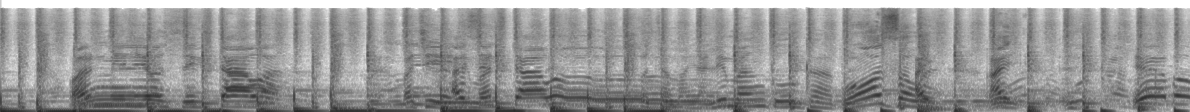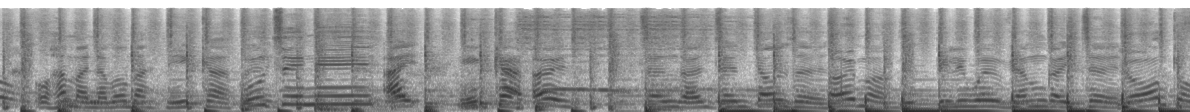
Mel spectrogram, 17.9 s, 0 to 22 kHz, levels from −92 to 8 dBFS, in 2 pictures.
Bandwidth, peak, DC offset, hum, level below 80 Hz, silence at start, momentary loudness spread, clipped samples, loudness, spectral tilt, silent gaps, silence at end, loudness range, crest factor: 16.5 kHz; 0 dBFS; under 0.1%; none; -20 dBFS; 0 s; 5 LU; under 0.1%; -18 LUFS; -3.5 dB/octave; none; 0 s; 2 LU; 16 dB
